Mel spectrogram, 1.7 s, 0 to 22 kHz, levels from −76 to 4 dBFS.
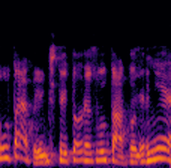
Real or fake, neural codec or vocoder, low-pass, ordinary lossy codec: fake; codec, 16 kHz, 4 kbps, FunCodec, trained on Chinese and English, 50 frames a second; 7.2 kHz; Opus, 32 kbps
